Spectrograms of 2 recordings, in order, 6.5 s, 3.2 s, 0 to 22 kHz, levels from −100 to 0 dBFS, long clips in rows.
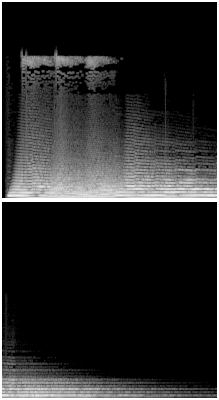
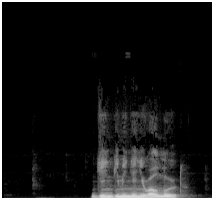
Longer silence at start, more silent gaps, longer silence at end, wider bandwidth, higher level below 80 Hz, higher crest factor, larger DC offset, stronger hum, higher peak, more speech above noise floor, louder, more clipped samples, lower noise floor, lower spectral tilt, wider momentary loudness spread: second, 0 s vs 1.35 s; neither; second, 0 s vs 0.5 s; first, 16 kHz vs 5.6 kHz; about the same, -50 dBFS vs -52 dBFS; second, 12 dB vs 18 dB; neither; second, none vs 50 Hz at -45 dBFS; about the same, -2 dBFS vs -4 dBFS; second, 50 dB vs 66 dB; first, -13 LUFS vs -20 LUFS; neither; second, -61 dBFS vs -84 dBFS; second, -7.5 dB/octave vs -10 dB/octave; about the same, 12 LU vs 11 LU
